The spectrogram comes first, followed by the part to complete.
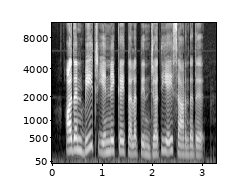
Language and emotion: Tamil, neutral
